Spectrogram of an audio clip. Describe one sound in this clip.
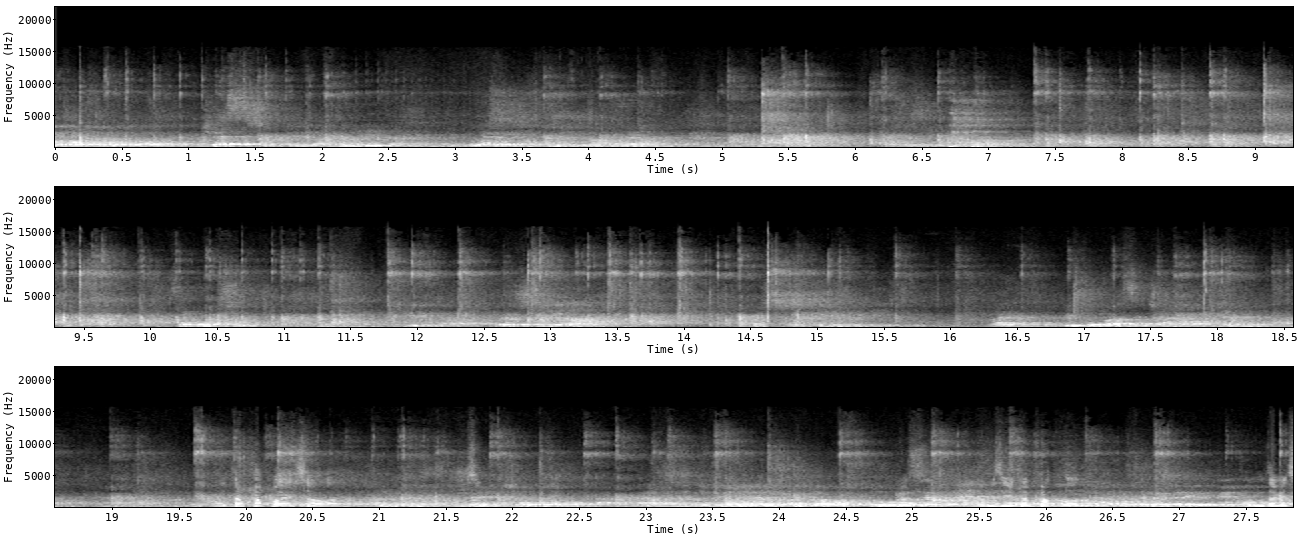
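Ping pong balls click against paddles and tables in a large echoing hall.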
